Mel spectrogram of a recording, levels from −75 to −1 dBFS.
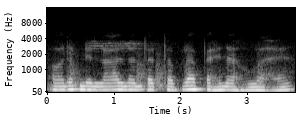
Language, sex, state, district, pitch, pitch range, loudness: Hindi, male, Himachal Pradesh, Shimla, 140 Hz, 135-145 Hz, -14 LUFS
